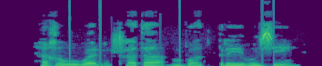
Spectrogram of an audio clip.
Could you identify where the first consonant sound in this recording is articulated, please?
glottal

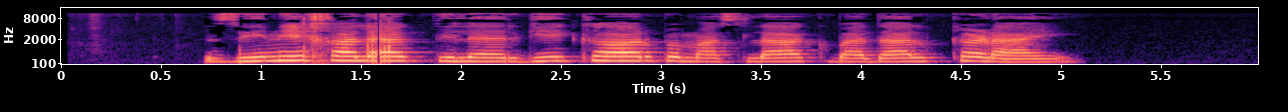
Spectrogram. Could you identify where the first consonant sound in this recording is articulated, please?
alveolar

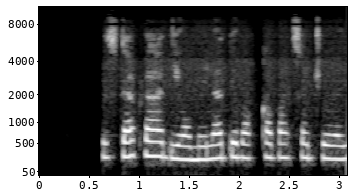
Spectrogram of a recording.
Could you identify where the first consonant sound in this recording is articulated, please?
alveolar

